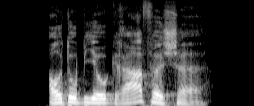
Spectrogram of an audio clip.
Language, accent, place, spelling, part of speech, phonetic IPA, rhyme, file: German, Germany, Berlin, autobiografische, adjective, [ˌaʊ̯tobioˈɡʁaːfɪʃə], -aːfɪʃə, De-autobiografische.ogg
- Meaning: inflection of autobiografisch: 1. strong/mixed nominative/accusative feminine singular 2. strong nominative/accusative plural 3. weak nominative all-gender singular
